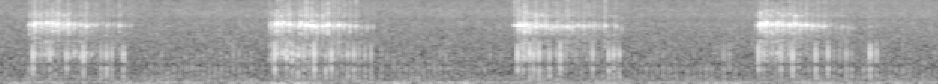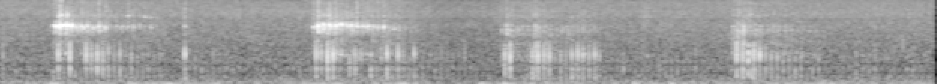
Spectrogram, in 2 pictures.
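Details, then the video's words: Domestic cat purring steadily, each breathing cycle marked by a soft raspy burst roughly every one and a half to two seconds, the bursts carrying hissy breath noise over a low continuous rumble in a quiet room. "Cat purring compilation"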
